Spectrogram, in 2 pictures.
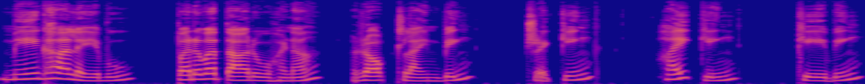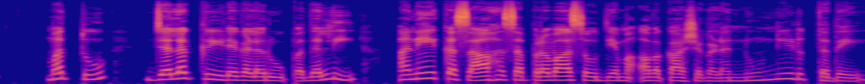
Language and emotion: Kannada, neutral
